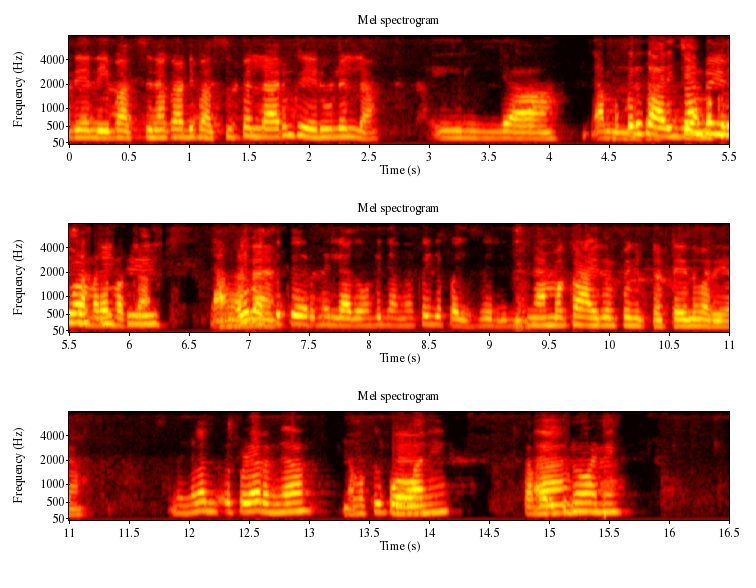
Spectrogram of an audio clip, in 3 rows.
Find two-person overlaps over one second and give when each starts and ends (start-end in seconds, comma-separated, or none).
4.5-6.1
